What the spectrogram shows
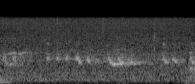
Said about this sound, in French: Euh, beluga, c'est ça. Alors ces sifflements, ça fait plus penser à des oiseaux qu'à des cétacés, exactement. Et on les, a nommés les canaries des mers.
